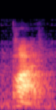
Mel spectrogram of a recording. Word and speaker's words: Pi: Hello, my name is Pi, pronounced like the dessert and the mathematical term.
